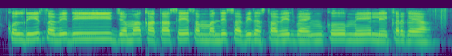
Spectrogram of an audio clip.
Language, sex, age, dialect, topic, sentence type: Hindi, female, 18-24, Marwari Dhudhari, banking, statement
